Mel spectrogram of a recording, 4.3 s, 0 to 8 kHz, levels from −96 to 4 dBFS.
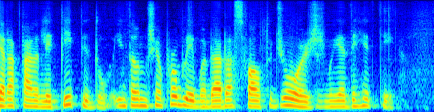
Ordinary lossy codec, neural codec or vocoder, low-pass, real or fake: none; codec, 16 kHz, 0.7 kbps, FocalCodec; none; fake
